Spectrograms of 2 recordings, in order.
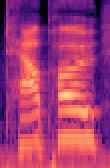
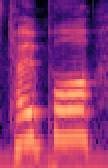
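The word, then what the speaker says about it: Taupō: in the video i will keep saying like taupo even though the correct pronunciation is topo but i'm just saying the pakiha way because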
